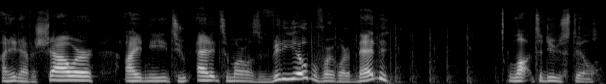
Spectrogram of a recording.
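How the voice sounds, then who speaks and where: A man with a high voice chats casually through a live game stream, talking loosely and getting excited over viewer messages. His voice is wearing out and his energy is flagging. The sound is dry and close, at a home desk. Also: a little fast, no echo. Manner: chatty, reads out viewer messages, easily excited. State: losing his voice, low on energy.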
